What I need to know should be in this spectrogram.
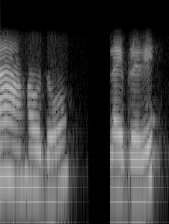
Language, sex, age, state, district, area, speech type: Kannada, female, 30-45, Karnataka, Hassan, rural, conversation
